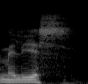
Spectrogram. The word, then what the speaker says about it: Méliès: Y en Barcelona debe ser que hay un Cine Melié, cosa que yo ignoraba. – No, pero quedamos en que es Melies. Porque se pronuncia así en francés.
